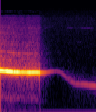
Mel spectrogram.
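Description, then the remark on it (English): A person whistles a short phrase: a clear, breathy high note held briefly, then a softer tone gliding gently downward and fading. No one speaks. “I know the famous whistle, and that was the last whistle.”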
